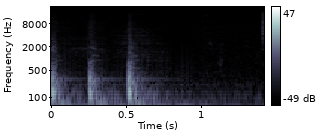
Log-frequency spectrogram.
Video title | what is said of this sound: The Best Sink for a Camper Van (requested video on my restaurant wall mount hand sink) | you can hear when I knock on the sink it makes more of a thud than a loud knock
